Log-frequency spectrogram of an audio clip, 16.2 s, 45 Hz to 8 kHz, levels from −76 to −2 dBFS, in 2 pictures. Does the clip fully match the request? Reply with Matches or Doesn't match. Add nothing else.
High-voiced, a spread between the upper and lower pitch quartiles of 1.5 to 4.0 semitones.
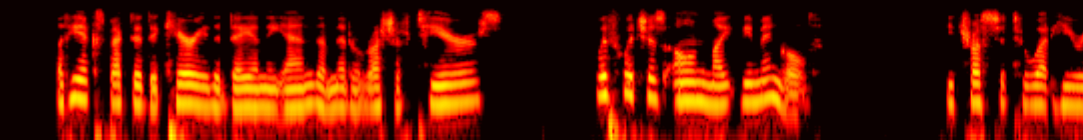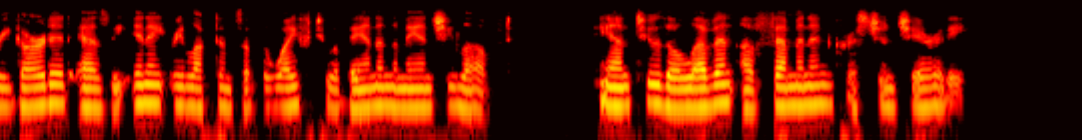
Doesn't match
